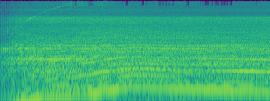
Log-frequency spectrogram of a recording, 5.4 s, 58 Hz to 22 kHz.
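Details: Chevrolet Captiva FL diesel revved and held around 3500 rpm: rough growling rush over steady tone; turbo growl, with weak pull and hard cold start, blamed on injector and turbo, fixed by cleaning, new turbo hose and injector parts.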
